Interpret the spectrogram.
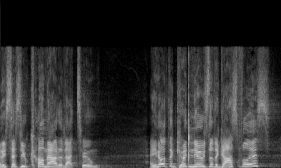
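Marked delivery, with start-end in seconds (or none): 0.3-1.5 authoritative, fully commanding voice. Acting out Jesus calling Lazarus from the tomb: commanding voice of authority. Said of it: "speaks with the commanding voice".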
